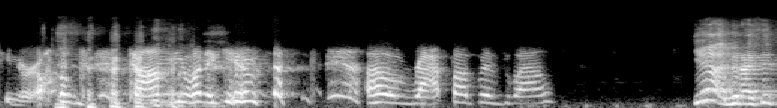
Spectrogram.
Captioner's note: laughter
